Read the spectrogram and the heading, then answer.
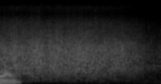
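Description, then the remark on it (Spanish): A crowd applauds loudly and steadily, a dense wash of clapping that fades slightly toward the end, with a brief voice at the very start. “cómo me aplaude mi público”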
